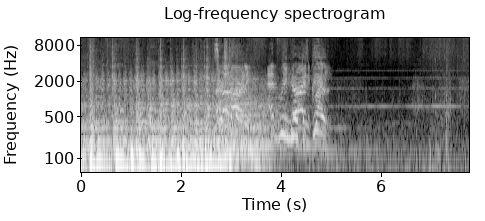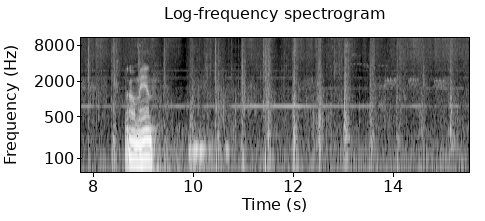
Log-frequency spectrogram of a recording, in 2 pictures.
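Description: Tall dry grass rustles softly.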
